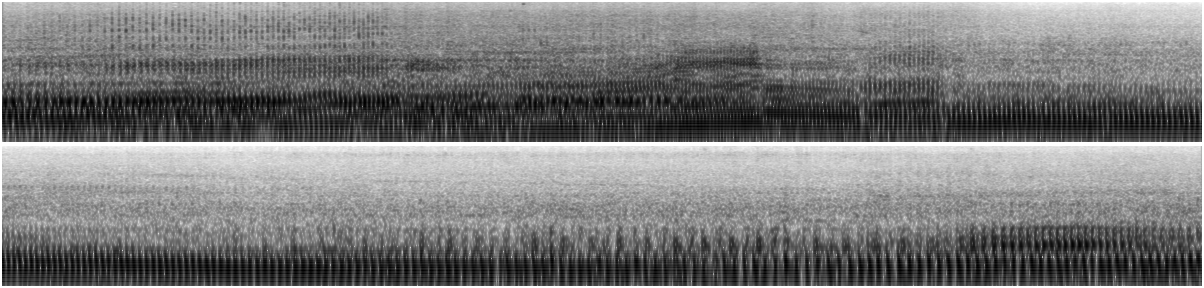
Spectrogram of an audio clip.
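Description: A motorcycle engine idles and revs close by.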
